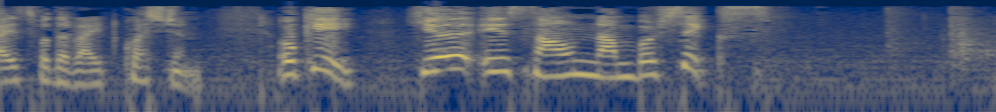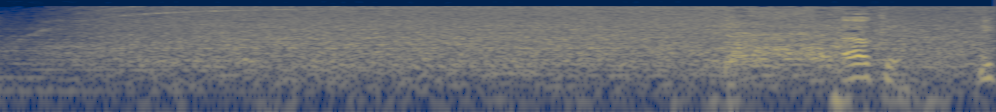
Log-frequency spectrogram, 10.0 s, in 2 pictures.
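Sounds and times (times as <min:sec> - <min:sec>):
speech: 0:00.0 - 0:04.0, 0:09.2 - 0:09.9
vacuum cleaner running and changing direction: 0:04.7 - 0:09.9.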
